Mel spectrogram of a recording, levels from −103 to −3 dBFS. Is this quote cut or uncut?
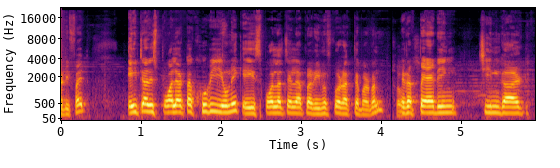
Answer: cut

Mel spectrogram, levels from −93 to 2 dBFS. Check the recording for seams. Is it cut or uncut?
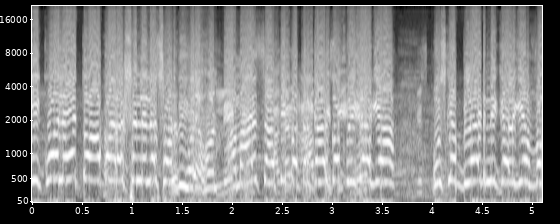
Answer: cut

